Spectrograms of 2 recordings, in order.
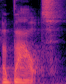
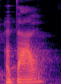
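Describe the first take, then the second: First: The final T is clearly and fully pronounced. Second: The final T is dropped with no throat tension. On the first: "do pronounce those T's" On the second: "if you just do about, that doesn't sound right"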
